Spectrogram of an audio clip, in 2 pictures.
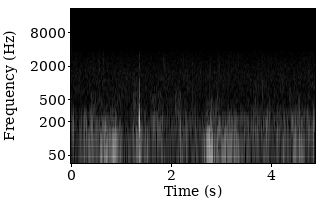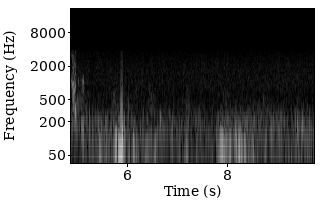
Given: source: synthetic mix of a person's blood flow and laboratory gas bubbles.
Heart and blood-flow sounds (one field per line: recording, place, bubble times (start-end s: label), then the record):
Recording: Doppler ultrasound of blood flow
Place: subclavian vein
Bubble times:
4.86-5.23 s: bubbles
From the record:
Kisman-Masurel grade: 211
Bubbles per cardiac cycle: several, 3 to 8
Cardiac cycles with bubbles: 1 to 10%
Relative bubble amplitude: barely perceptible (0.100 to 0.250)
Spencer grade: 1 (occasional bubble signal discernible with the cardiac motion signal, with majority of cardiac periods free of bubbles)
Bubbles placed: anywhere in the cardiac cycle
